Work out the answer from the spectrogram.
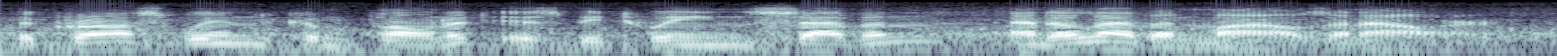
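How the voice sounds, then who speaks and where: An American man giving measured, matter-of-fact, formal instructional narration in the manner of a 1970s training film. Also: lowish voice, big pitch swings. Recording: dull, noisy old 16mm film soundtrack.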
